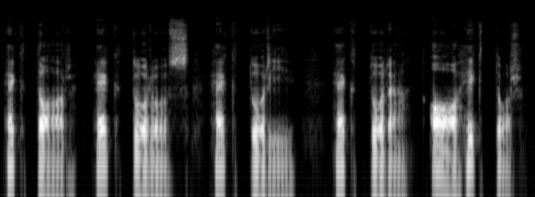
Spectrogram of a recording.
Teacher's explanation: That O sound is fundamentally short in the root of the word. It's only lengthened in the nominative.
